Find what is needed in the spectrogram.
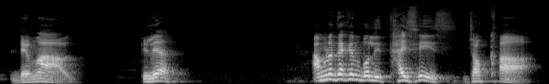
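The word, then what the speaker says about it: phthisis: এই থাইসিস রোগটার বানানটা, থাইসিস বানানটা কোনো রকম মিল নেই উচ্চারণের সাথে। আমি এখন বলছি, একটু খেয়াল করেন, আর কখনো ভুলবেন না। ফ ইহা হয়, পি এইচ ফ, দিস মানে ইহা, ইজ মানে হয়, হয়ে গেল থাইসিস।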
